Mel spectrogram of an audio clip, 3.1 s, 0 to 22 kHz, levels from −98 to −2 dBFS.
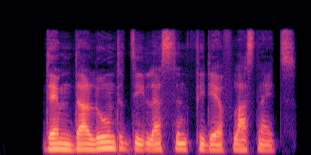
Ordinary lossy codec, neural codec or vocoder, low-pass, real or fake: none; codec, 16 kHz in and 24 kHz out, 0.4 kbps, LongCat-Audio-Codec, two codebook decoder; 10.8 kHz; fake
